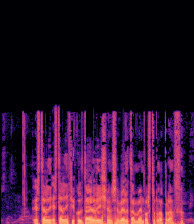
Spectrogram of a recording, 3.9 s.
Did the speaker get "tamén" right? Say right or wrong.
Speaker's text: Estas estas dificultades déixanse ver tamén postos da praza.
right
